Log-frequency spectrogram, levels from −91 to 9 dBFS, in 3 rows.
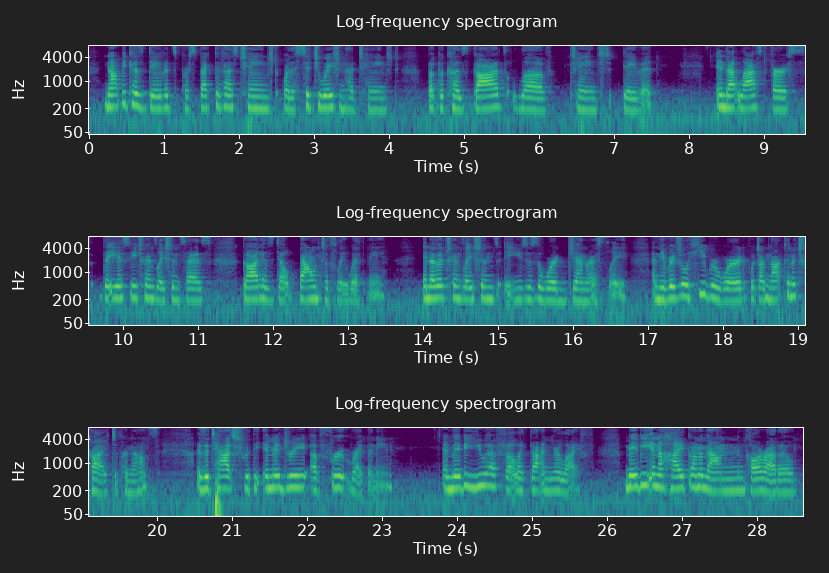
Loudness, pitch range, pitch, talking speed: -20 LUFS, 190-225 Hz, 205 Hz, 165 wpm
